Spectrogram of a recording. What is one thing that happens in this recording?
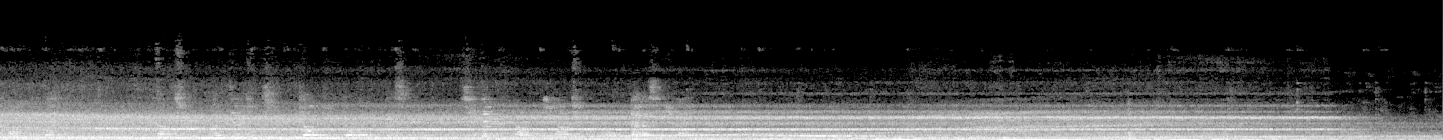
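An electric subway train's motors whine, falling in pitch as the train slows.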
